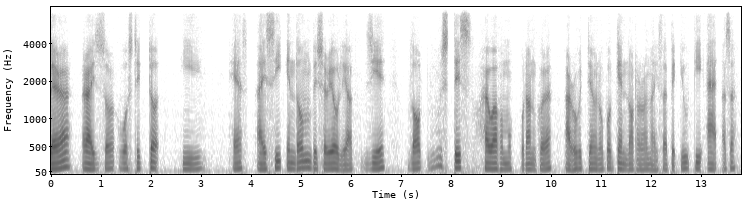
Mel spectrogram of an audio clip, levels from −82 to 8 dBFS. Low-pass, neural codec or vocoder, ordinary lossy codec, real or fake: 7.2 kHz; codec, 16 kHz, 0.2 kbps, FocalCodec; Opus, 24 kbps; fake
